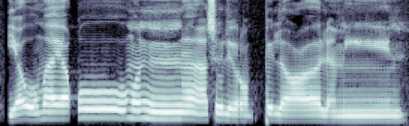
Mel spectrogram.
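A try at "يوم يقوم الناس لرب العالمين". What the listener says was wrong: بٹ آپ نے یوم یقوم الناس، نون مشدد کا غنہ تھا، اس میں کمی محسوس ہوئی. لربل، لربل ہے نا، لربل نہیں ہوگا یہاں پہ، لام میں کلکلہ نہیں ہے.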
